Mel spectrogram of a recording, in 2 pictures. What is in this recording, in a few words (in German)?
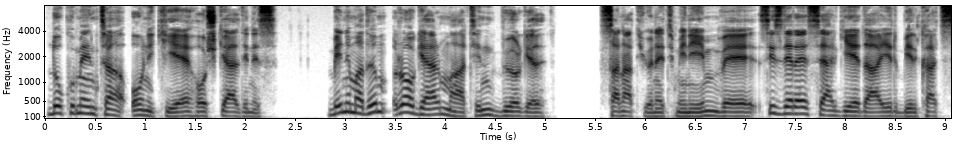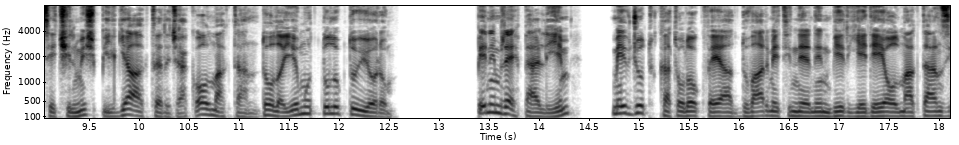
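Audioführung türkisch; documenta 2007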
